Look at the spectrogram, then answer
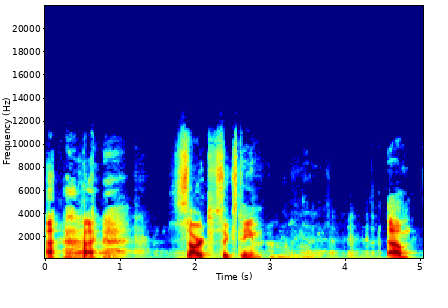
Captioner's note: chuckling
